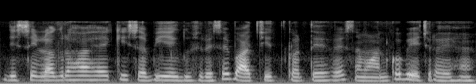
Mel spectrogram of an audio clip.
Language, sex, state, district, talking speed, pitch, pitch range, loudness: Hindi, female, Delhi, New Delhi, 215 wpm, 185 Hz, 175-200 Hz, -19 LUFS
